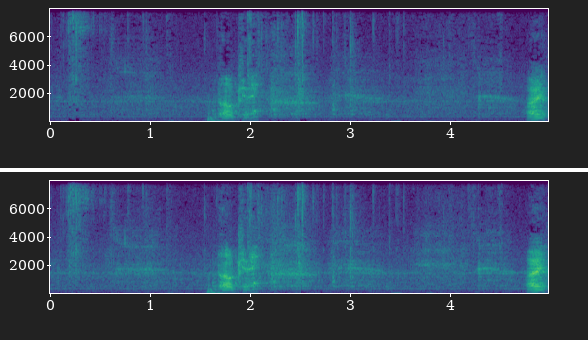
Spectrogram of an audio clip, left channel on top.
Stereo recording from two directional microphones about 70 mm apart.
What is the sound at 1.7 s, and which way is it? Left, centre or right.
Speech, right.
